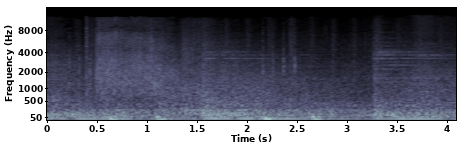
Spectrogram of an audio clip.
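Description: Dense, continuous gunfire and booming blasts in Call of Duty: World at War, with a constant rumbling background, steady and loud throughout with no pauses.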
